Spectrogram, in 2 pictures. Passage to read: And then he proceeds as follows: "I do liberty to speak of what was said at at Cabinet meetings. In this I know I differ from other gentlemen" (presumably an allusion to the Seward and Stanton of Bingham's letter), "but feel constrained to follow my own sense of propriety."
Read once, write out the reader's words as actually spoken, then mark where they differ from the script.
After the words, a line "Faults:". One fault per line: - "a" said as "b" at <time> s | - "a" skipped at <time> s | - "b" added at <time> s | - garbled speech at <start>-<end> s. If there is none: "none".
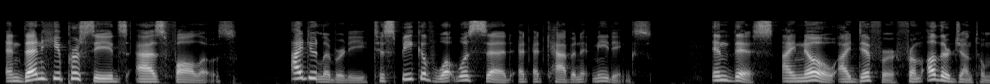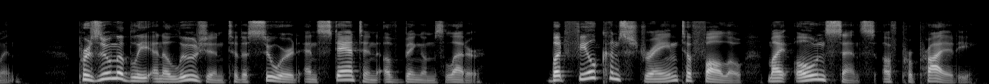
And then he proceeds as follows: "I do liberty to speak of what was said at at Cabinet meetings. In this I know I differ from other gentlemen" (presumably an allusion to the Seward and Stanton of Bingham's letter), "but feel constrained to follow my own sense of propriety."
Faults:
none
